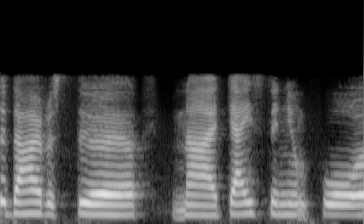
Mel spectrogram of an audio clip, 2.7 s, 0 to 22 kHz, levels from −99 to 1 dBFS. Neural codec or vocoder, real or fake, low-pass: codec, 16 kHz, 0.5 kbps, X-Codec, WavLM features, trained on Multilingual LibriSpeech; fake; 5.4 kHz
